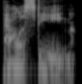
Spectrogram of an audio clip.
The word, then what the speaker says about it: Palestine: near where my family property is and yes Palestine Texas is pronounced Palestine that lasted for about two years Vernon also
